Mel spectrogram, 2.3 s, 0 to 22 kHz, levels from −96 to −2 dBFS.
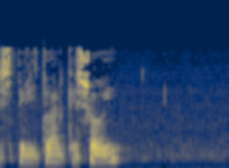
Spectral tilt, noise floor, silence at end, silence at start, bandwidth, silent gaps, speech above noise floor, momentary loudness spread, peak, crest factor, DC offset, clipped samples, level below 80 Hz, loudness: -1.5 dB/octave; -68 dBFS; 1.1 s; 0 s; 8 kHz; none; 43 dB; 16 LU; -6 dBFS; 22 dB; under 0.1%; under 0.1%; -82 dBFS; -22 LUFS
